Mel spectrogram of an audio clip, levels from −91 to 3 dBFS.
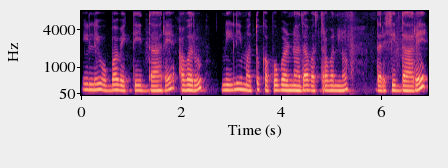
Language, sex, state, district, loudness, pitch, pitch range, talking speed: Kannada, female, Karnataka, Bangalore, -16 LUFS, 180 Hz, 170-195 Hz, 95 wpm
